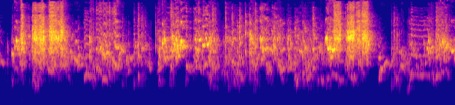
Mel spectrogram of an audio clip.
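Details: Pet budgies chatter in scratchy, rasping warbles, with loud squawking bursts at the start and after the fourth second, separated by softer chirpy stretches.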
